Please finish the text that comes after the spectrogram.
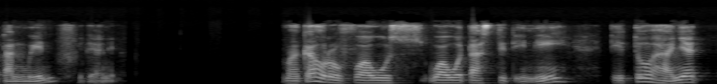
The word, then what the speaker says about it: wau: itu adalah bagaimana huruf wau diucapkan. Huruf wau itu pengucapannya dengan bibir. Menyempitkan buah bibir. Memang tidak menutup, tapi menyempitkan dua bibir. Hanya menyempikan saja, tidak sampai menutup.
